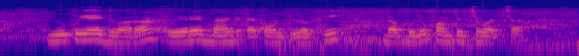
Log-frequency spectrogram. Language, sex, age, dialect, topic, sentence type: Telugu, male, 25-30, Utterandhra, banking, question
